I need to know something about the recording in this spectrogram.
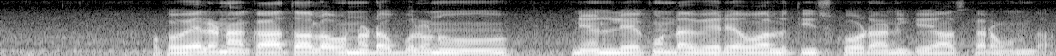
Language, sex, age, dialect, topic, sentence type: Telugu, male, 18-24, Central/Coastal, banking, question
